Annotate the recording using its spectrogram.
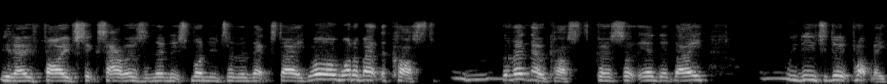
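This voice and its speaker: A man with an English accent, high-pitched, with a dark, mellow tone, ordinary pitch variation and a moderate pace. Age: 60s. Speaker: lifting and plant machinery trainer. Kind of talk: training session discussion. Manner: emphatic.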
